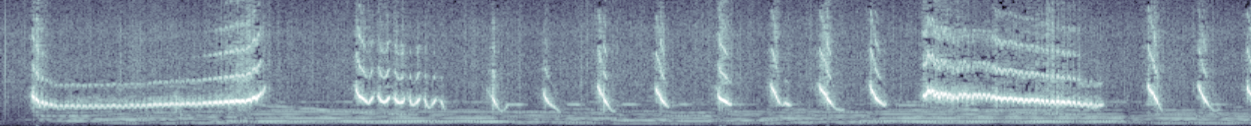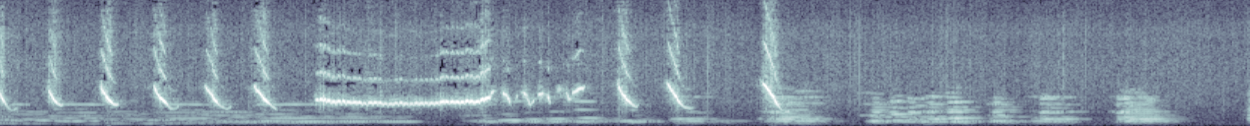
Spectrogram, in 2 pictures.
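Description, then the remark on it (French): Someone whistles quick, bright chirps in imitation of small birds, in rapid bursts with a few longer trilling notes, over a steady sustained musical accompaniment. No one speaks. “Et les mignons petits oiseaux, riant des obus et des balles, jetaient après chaque rafale leur cuit-cuit.”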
